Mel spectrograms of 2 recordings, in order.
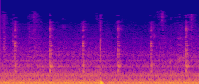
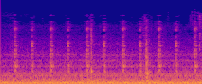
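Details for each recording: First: RAM truck idling, turn signal on the working side: even flasher clicks at a normal pace, roughly two per second, over a quiet engine. Normal turn signal flasher rate, unlike the fast-blinking side with the bulb out. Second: RAM truck idling with turn signal on while the right front turn signal, high beam and parking light show as out: quick, even flasher clicks about five or six times a second. Hyperflash from burnt-out bulbs.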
